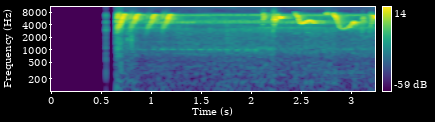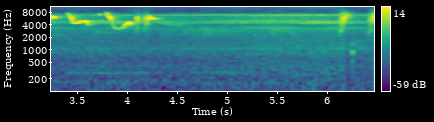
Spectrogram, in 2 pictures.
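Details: Sunbird singing a rapid series of thin, high whistled notes, each swooping down then sharply up, in quick bursts with brief pauses, over a steady high hiss.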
